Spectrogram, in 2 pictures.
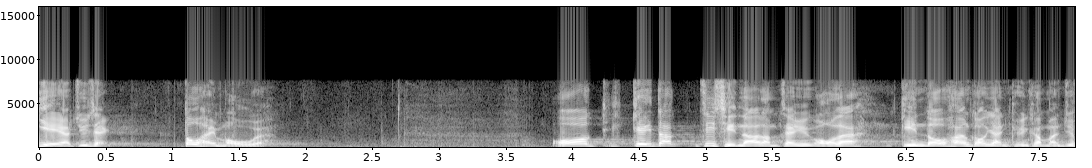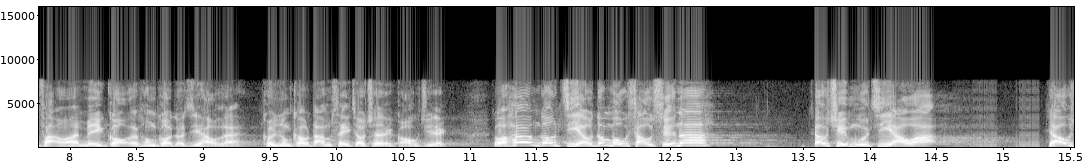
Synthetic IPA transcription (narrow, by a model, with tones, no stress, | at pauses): jɛː˨˧ɐ˧t͡ʃyː˨˥t͡sɪ˨k̚ | t̪o˥whɐ˨jmo̰˨˧wɡɐ˧ | ŋɔː˨˧ke˧jt̪ɐ˥k̚t͡siː˥t͡sʰiː˨˩naː˧lɐ˨˩mt͡sɛː˧ŋjyː˨ŋɔː˨˧lɛː˥kiː˧nt̪o˨˥wɦœː˥ŋkɔː˨˥ŋjɐ˨˩nkʰyː˨˩nkʰɐ˨p̚mɐ˨˩nt͡ʃyː˨˥faː˧t̚ŋɔː˨˧˩ɐ˨˥jme˨˧jkɔː˧k̚lɛː˥t̪ʰʊ˥ŋkɔː˧t͡sɔː˨˥t͡siː˥hɐ̰˨wlɛː˥kʰɵ˧ɥjʊ˨ŋkɐ˧wt̪aː˨˥mse˨˥jt͡sɐ˨˥wt͡ʃ̚ʰle˨˩kɔ̰ː˨˥ŋt͡ʃy˨˥t͡sɪ̰˨k̚ | kʰwaː˨˩ɦœː˥ŋkɔː˨˥ŋt͡siː˨jɐ˨˩wt̪o˥wmo˨˧wsɐ˨wsyː˨˥naː˥ | jɐ˨˧wt͡ʃʰyː˨˩nmu˨˩t͡siː˧jɐ˨˩waː˧ | jɐ˨˧w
